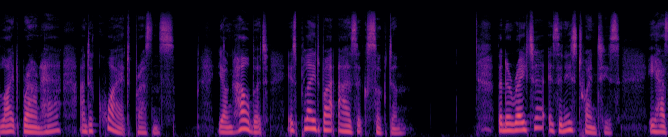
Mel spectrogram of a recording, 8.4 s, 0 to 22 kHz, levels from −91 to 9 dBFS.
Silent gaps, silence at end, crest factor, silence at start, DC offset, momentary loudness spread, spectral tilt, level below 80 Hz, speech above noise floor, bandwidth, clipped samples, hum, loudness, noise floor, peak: none; 0 s; 18 dB; 0 s; under 0.1%; 11 LU; -5 dB/octave; -74 dBFS; 47 dB; 16 kHz; under 0.1%; none; -37 LUFS; -84 dBFS; -18 dBFS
